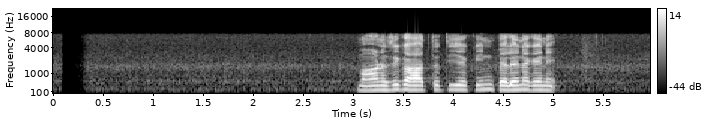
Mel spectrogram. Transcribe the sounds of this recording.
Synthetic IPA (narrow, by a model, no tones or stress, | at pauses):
maːnus̬ikəaɦat̪ʋət̪ijəkinpelenəkene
